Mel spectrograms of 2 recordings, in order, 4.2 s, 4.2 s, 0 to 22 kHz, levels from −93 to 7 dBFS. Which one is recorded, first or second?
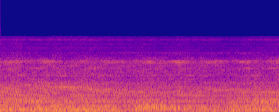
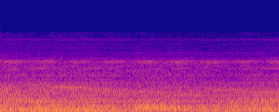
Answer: second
